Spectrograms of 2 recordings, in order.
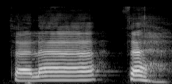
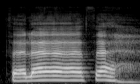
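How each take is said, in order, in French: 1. Le mot finit par le son -ha soufflé. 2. Le mot finit par le son -ha soufflé.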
